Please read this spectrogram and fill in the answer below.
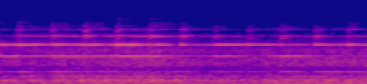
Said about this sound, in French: où ils font circuler leurs trains sur la ligne la plus importante du pays, le long du canal qu'ils administrent de façon discrétionnaire.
